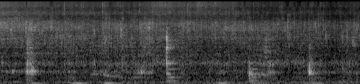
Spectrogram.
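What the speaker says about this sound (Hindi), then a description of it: "ये थोड़ा सा फ्राई होंगे आलू" Potatoes frying with spices in about a cup of oil, a steady soft sizzle with a few sharp clicks of stirring over it, no voices.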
